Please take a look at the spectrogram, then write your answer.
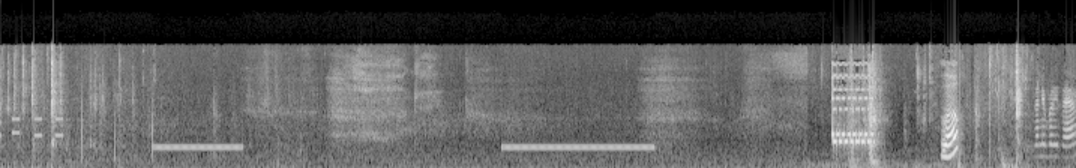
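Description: telephone being dialed

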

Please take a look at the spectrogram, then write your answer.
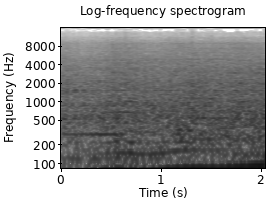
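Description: truck backing up

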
